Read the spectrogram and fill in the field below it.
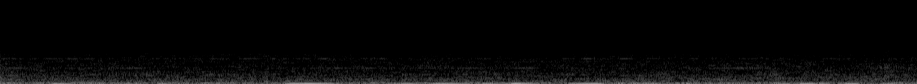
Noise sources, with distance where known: background noise

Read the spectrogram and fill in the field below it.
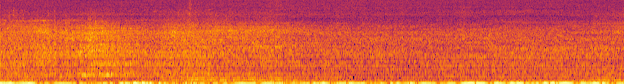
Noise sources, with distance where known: engine of unclear size, far
non-machinery impact

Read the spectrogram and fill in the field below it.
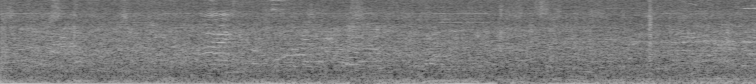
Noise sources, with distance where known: person or small group talking, near
person or small group shouting

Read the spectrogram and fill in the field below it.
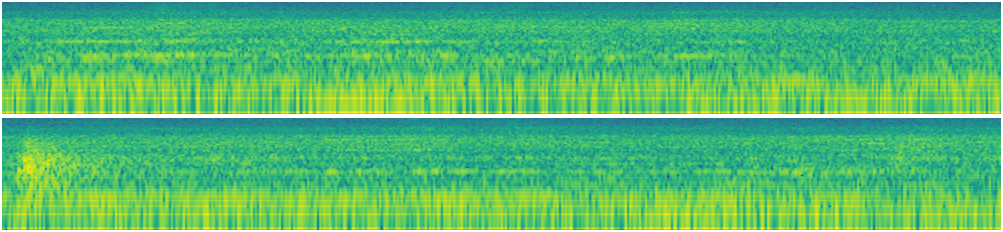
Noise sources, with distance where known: small or medium rotating saw

